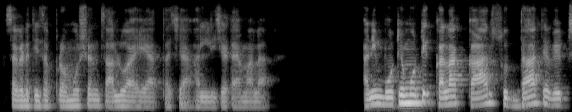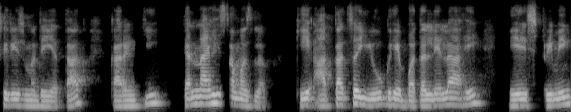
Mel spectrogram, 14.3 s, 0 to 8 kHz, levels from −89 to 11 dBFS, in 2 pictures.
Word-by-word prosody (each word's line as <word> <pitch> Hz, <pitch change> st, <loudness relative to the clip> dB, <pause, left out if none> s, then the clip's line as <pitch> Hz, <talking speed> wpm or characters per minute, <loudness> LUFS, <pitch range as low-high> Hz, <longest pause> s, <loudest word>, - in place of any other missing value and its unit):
सगळं 110 Hz, -1 st, +1 dB
तिचं 110 Hz, 0 st, -2 dB
प्रमोशन 110 Hz, +2 st, -3 dB
चालू 105 Hz, 0 st, -2 dB
आहे 100 Hz, -1 st, -4 dB
आताच्या, 95 Hz, -1 st, -9 dB
हल्लीच्या 95 Hz, -1 st, -6 dB
टायमाला. 95 Hz, 0 st, -8 dB, 1.2 s
आणि 135 Hz, +5 st, +4 dB
मोठे-मोठे 165 Hz, +5 st, +7 dB
कलाकार 150 Hz, +1 st, +3 dB
सुद्धा 130 Hz, +2 st, +1 dB
त्या 150 Hz, -2 st, -1 dB
वेब 125 Hz, 0 st, -2 dB
सिरीजमध्ये 115 Hz, -4 st, -1 dB
येतात, 100 Hz, 0 st, -3 dB, 0.4 s
कारण 110 Hz, +1 st, 0 dB
की 165 Hz, +2 st, -2 dB, 0.3 s
त्यांनाही 150 Hz, +6 st, +3 dB
समजलं 115 Hz, -, -3 dB, 0.4 s
की 125 Hz, +1 st, +2 dB
आताचं 130 Hz, +4 st, 0 dB
युग 130 Hz, 0 st, +1 dB
हे 125 Hz, -2 st, +3 dB
बदललेलं 115 Hz, +4 st, +1 dB
आहे. 130 Hz, 0 st, 0 dB, 0.5 s
हे 120 Hz, +1 st, +3 dB
स्ट्रीमिंग 125 Hz, +6 st, +1 dB
120 Hz, 120 wpm, -23 LUFS, 105-135 Hz, 1.2 s, मोठे-मोठे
